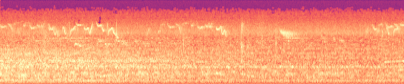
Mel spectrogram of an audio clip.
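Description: Faint high-pitched bird chirps: quick, twittering notes that come in several short runs, over a steady background hiss of outdoor ambience.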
